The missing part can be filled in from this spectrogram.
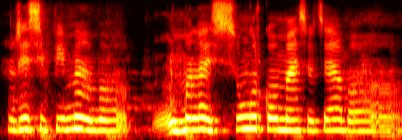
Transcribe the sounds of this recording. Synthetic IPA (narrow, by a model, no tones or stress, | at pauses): resipimaʌbʌ | mʌlajsuŋɡurkomãsot͡saj̃ʌbʌ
